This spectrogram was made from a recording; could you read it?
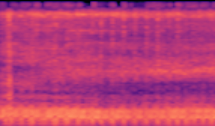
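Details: Chinese two-stroke brushcutter under load, carburetor mixture screw turned too rich: busy, even buzz that never sharpens or climbs, engine choking with no traction or pulling power; rich mixture.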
